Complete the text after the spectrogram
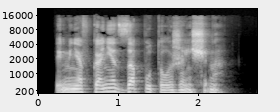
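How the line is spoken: Grumbling. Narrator (Russian): проворчал Дамиан

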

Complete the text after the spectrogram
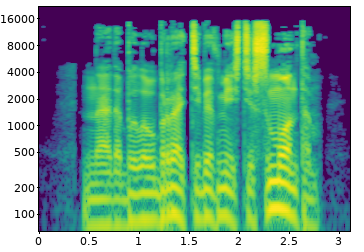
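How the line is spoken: Hateful growl. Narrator (Russian): прорычал полковник с ненавистью

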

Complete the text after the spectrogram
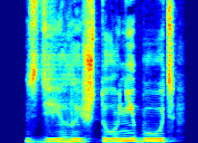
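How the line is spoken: Pleading. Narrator (Russian): взмолилась

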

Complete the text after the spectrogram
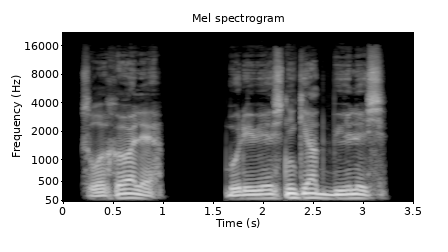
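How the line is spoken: Gloomy. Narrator (Russian): мрачно произнес Неймонд

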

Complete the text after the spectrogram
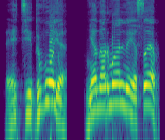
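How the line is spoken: Sudden yell. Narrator (Russian): внезапно вскочив со своего места, заорал Гомес

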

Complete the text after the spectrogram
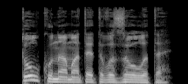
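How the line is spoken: Sighing. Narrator (Russian): вздохнул Олег

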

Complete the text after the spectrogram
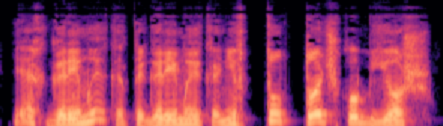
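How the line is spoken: Irritated scolding. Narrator (Russian): раздраженно выговаривал он Алешке

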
